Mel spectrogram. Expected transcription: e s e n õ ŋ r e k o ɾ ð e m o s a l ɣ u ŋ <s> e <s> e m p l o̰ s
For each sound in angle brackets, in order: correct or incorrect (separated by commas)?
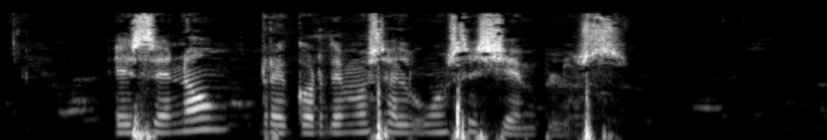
correct, incorrect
